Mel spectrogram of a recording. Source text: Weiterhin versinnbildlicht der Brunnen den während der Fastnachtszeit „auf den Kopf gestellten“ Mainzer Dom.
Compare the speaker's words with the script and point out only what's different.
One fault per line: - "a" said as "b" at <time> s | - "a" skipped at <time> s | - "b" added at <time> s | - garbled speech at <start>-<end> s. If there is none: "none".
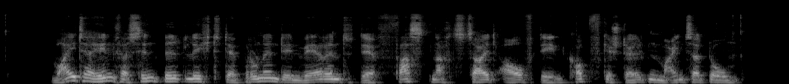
none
